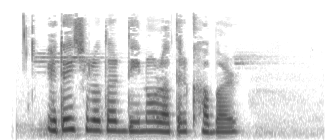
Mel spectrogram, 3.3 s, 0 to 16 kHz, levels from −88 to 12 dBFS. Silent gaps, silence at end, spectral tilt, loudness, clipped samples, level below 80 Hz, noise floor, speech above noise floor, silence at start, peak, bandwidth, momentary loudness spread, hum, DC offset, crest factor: none; 0.9 s; -4 dB/octave; -20 LUFS; under 0.1%; -74 dBFS; -64 dBFS; 45 dB; 0.4 s; -4 dBFS; 11 kHz; 13 LU; none; under 0.1%; 16 dB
